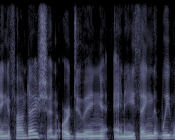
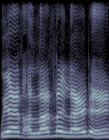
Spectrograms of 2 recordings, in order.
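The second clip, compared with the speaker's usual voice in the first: high-pitched, squeaky put-on voice; 10 semitones higher, 12 dB louder than usual. Introducing a guest on episode 220, high-pitched put-on voice. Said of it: "I did that voice again".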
